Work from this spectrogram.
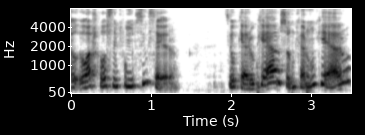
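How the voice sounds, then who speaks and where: A woman's high-pitched, animated voice with very wide pitch swings. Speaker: vlogger. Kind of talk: casual chat.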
